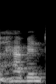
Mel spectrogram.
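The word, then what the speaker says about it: haven't: আমরা করি এখানে আমরা ভুল করে হ্যাভ বলি উচ্চারণ অনেকে ভুল করে হ্যাঁ এটা কিন্তু হ্যাভেন্ট হবে আপনার ঠিক আছে আপু এটা হবে হ্যাভেন্ট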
